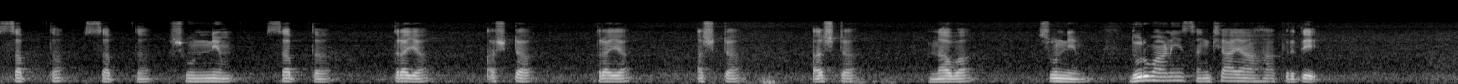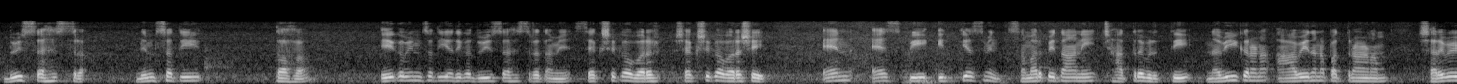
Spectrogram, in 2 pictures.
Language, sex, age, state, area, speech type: Sanskrit, male, 18-30, Rajasthan, rural, read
